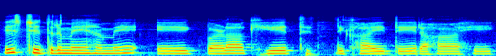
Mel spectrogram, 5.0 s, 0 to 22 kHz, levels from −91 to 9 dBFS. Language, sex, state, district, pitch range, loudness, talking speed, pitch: Hindi, female, Madhya Pradesh, Bhopal, 180-210 Hz, -19 LUFS, 135 wpm, 195 Hz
